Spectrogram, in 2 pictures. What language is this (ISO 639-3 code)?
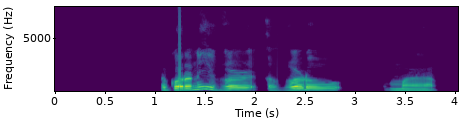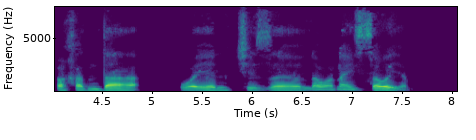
pus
